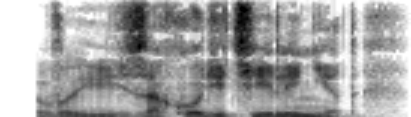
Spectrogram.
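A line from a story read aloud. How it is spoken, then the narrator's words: Slightly irritated question. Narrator (Russian): слегка раздраженно спросил вахтер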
